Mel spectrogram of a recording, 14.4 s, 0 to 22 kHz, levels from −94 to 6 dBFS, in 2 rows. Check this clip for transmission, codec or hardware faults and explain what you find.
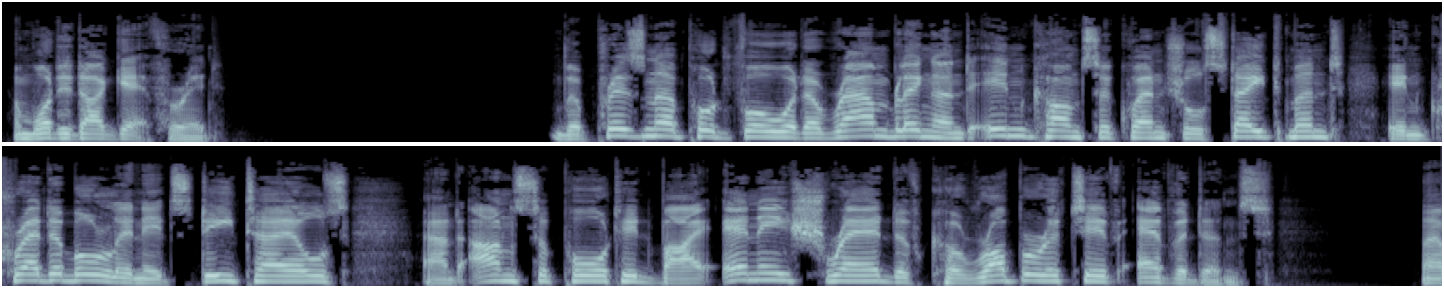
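No transmission, codec or hardware faults can be heard anywhere in the clip.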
